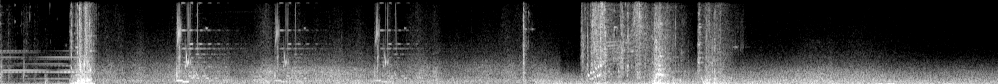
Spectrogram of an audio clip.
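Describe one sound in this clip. Wind rushes steadily during a fall through the air.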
